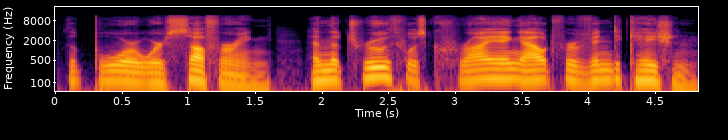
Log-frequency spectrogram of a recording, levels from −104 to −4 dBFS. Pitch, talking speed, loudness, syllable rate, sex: 110 Hz, 150 wpm, -22 LUFS, 4.1 syllables/s, male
